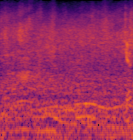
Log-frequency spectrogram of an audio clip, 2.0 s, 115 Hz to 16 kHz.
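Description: Wingless USAC sprint cars' 410 cubic-inch V8 engines running at racing speed on a dirt oval. The engine note is steady and wavers slightly in pitch as the cars work through the turn.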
